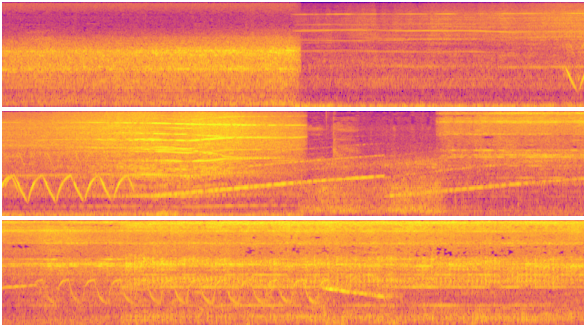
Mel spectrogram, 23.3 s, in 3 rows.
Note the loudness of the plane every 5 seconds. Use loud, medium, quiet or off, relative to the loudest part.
loud, medium, loud, loud, loud.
